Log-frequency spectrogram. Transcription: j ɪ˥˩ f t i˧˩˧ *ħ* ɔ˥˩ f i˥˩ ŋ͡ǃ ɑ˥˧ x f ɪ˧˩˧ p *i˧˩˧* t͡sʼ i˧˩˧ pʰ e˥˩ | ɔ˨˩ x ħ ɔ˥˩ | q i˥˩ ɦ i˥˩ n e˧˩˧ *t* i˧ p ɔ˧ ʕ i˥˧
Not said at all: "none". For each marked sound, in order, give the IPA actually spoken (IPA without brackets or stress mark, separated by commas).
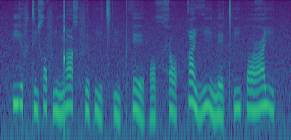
x, i˧˩˧, tʼ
